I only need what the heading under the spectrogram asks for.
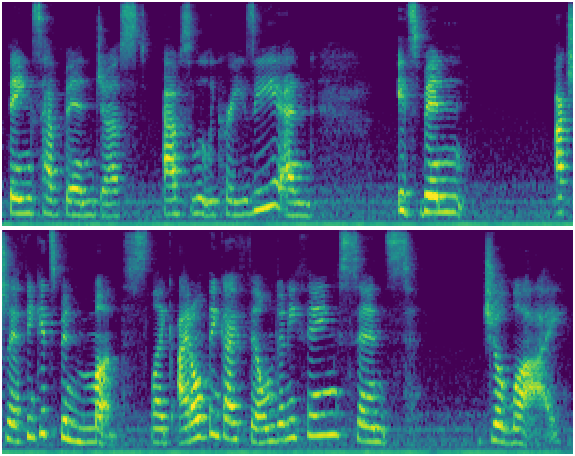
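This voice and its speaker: A young woman with a bright, fairly high voice, sounding clearly stuffed up and nasal from a cold. She chats casually to her viewers as a podcast host, rambling and restarting with plenty of ums. A faint hum sits under the recording. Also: slow. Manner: chatty and apologetic, with frequent ums and restarts. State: congested and nasal from a sinus cold. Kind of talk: casual chat to camera.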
